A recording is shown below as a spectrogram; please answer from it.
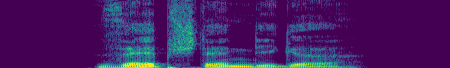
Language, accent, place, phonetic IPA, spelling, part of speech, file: German, Germany, Berlin, [ˈzɛlpʃtɛndɪɡə], selbständige, adjective, De-selbständige.ogg
- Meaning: inflection of selbständig: 1. strong/mixed nominative/accusative feminine singular 2. strong nominative/accusative plural 3. weak nominative all-gender singular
